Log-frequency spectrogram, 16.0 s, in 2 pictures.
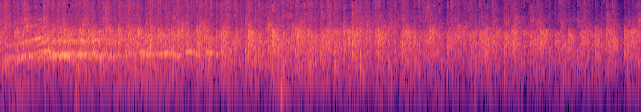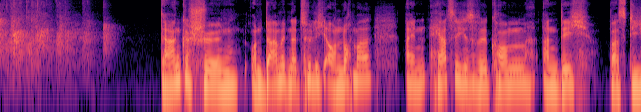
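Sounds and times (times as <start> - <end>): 
audience applause at a live podcast recording in Bikini Berlin: 0.0 - 9.4
speech: 10.2 - 16.0.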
